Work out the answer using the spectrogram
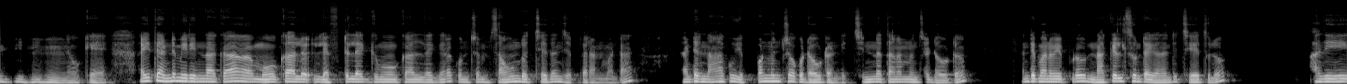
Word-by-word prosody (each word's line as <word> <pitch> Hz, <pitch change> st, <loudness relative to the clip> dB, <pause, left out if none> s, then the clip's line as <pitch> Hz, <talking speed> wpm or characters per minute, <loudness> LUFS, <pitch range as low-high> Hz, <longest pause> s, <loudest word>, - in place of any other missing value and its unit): హుహుహు. 110 Hz, -3 st, -3 dB, 0.2 s
ఓకే, 100 Hz, 0 st, -5 dB, 0.5 s
అయితే 155 Hz, +2 st, +2 dB
అండి 150 Hz, +2 st, +4 dB
మీరు 145 Hz, -1 st, +5 dB
ఇందాక, 130 Hz, -1 st, +1 dB, 0.4 s
మోకాలు 125 Hz, +2 st, +3 dB, 0.2 s
లెఫ్ట్ 110 Hz, +3 st, -2 dB
లెగ్ 120 Hz, -2 st, 0 dB
మోకాలు 115 Hz, 0 st, 0 dB
దగ్గర 110 Hz, +5 st, -2 dB
కొంచెం 110 Hz, +1 st, -3 dB
సౌండ్ 125 Hz, +4 st, +1 dB
ఒచ్చేదని 125 Hz, +2 st, -2 dB
చెప్పారనమాట. 85 Hz, -2 st, -8 dB, 0.6 s
అంటే, 115 Hz, +4 st, +2 dB
నాకు 130 Hz, +2 st, -1 dB
ఎప్పటినుంచో 140 Hz, +4 st, +1 dB
ఒక 125 Hz, -, +1 dB
డౌట్ 105 Hz, +1 st, +2 dB
అండి. 85 Hz, -2 st, -9 dB
చిన్నతనం 120 Hz, +1 st, 0 dB
నుంచే 110 Hz, +1 st, -4 dB
డౌటు. 90 Hz, 0 st, -2 dB, 0.6 s
అంటే, 135 Hz, +1 st, +3 dB
మనం 130 Hz, -1 st, +4 dB
ఇప్పుడు 130 Hz, +4 st, +1 dB, 0.2 s
నకిల్స్ 145 Hz, +7 st, +1 dB
ఉంటాయి 115 Hz, -5 st, +2 dB
కదండీ! 105 Hz, +4 st, -1 dB
చేతులో 105 Hz, -, 0 dB, 1.0 s
అది 130 Hz, +1 st, +3 dB
115 Hz, 145 wpm, -20 LUFS, 105-130 Hz, 1.0 s, మీరు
